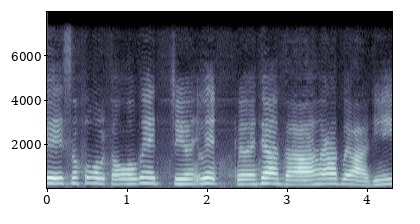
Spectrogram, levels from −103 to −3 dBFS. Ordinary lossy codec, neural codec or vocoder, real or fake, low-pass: none; codec, 16 kHz, 0.5 kbps, FreqCodec, larger model; fake; 7.2 kHz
